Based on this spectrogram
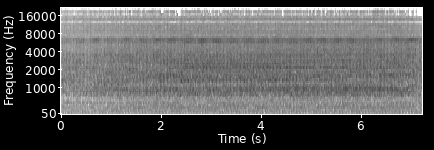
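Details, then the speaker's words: Truck diesel restarted with starter fluid after misfiring, white smoke and no-start during an oil change (owner suspects flooding or low oil): steady idle with even clatter, three or four beats a second, no longer smoking, running healthy. "So starter fluid saved the day. It's not smoking anymore."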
